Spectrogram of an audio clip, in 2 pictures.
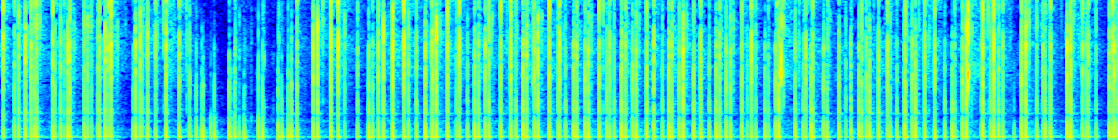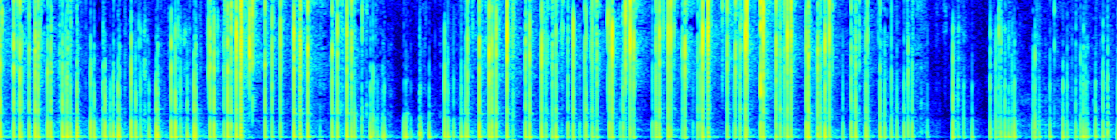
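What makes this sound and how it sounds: Long acrylic nails tap fast on a hollow pink and purple ribbed rubber hot water bottle held upright in front of the mic. The result is a steady, dense stream of quick, dry clicks with a hollow, muffled midrange tone and almost no ring after each tap. The level dips briefly near the end.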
